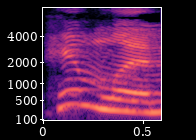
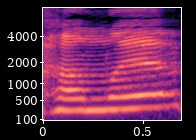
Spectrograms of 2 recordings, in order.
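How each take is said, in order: First: The first syllable sounds like 'ham'. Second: The first syllable sounds like 'hum'. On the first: The speaker calls it right. "Hamlin, not Humlin" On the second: The speaker calls it wrong. "not Humlin"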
